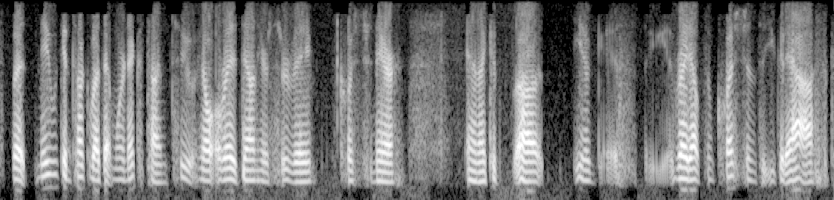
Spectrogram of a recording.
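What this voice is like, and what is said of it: Hoarse, fading voice. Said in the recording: “my voice is kind of going out here because I have a cold.”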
